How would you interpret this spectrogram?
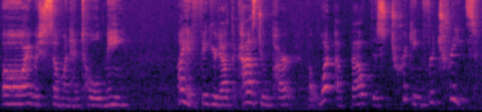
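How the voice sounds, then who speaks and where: A woman reading a children's book aloud as an expressive storyteller. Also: fairly high pitch, unhurried, recorded from a distance. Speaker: story reader. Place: echoey room, away from the mic. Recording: roomy, off-mic, faint background noise.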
